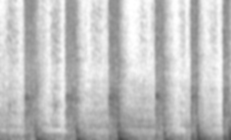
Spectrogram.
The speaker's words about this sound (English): So this does take a little bit of time. You just got to chop all the rhubarb up into, you know, it doesn't have to be paper thin or anything, but you want to get it fairly fine.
